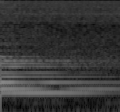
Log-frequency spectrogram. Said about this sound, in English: the blue string is a C sharp and it sounds like this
